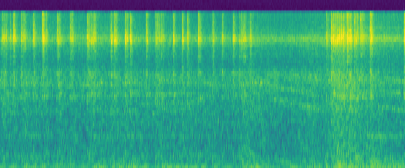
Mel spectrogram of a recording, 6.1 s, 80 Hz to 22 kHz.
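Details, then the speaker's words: Honda Scoopy eSP scooter, 2017–2018 onward: revs with steady drone, then sags and stutters at full throttle, limited to about 60–70 km/h; throttle position sensor fault, fixed by throttle body service, sensor adjustment and FI reset. "Oke, jadi seperti itu ya. Kalau digas satu kali dia langsung berebet, Guys."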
